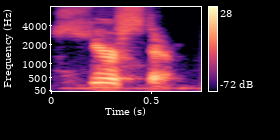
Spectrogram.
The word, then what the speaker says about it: Kirsten: You know, just monitoring Twitter, we're at the point now where there are so many candidates that they're actually putting on Twitter the proper way to pronounce their names. It's Kirsten. It's Beto.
